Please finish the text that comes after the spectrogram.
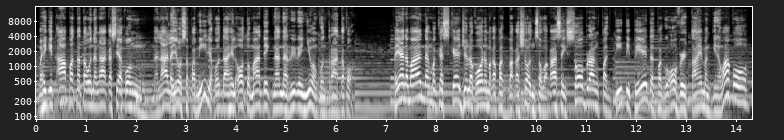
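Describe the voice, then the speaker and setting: A man's voice: a little high, lightly acted. A man playing a homesick Filipino seafarer, telling his life story in earnest, sentimental scripted narration. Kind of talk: dramatized first-person scripted narration. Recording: music clearly playing behind the voice.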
